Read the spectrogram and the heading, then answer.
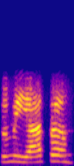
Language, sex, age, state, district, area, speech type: Marathi, female, 45-60, Maharashtra, Nanded, urban, conversation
